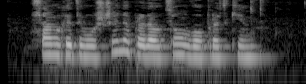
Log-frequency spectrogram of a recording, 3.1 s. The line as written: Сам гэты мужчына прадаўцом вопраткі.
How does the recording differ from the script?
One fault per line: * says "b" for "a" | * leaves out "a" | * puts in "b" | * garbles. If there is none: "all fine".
all fine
